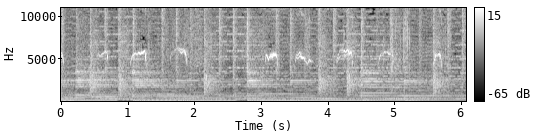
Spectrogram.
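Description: Background electronic music with a steady kick-drum beat and held bass notes, with short high chirping tones repeating over it.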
